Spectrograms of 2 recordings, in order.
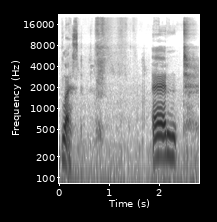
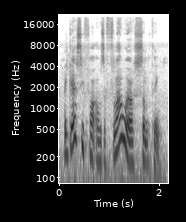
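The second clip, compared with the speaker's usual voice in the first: normal talking voice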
